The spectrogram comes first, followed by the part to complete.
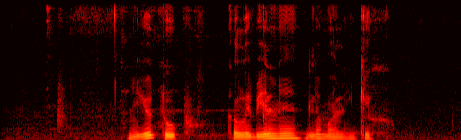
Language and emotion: Russian, neutral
